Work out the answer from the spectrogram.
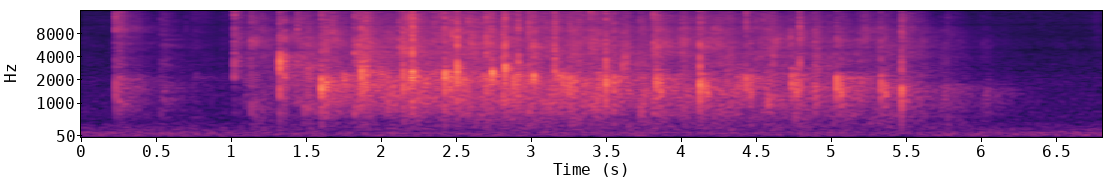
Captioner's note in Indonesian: Tepuk Tangan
